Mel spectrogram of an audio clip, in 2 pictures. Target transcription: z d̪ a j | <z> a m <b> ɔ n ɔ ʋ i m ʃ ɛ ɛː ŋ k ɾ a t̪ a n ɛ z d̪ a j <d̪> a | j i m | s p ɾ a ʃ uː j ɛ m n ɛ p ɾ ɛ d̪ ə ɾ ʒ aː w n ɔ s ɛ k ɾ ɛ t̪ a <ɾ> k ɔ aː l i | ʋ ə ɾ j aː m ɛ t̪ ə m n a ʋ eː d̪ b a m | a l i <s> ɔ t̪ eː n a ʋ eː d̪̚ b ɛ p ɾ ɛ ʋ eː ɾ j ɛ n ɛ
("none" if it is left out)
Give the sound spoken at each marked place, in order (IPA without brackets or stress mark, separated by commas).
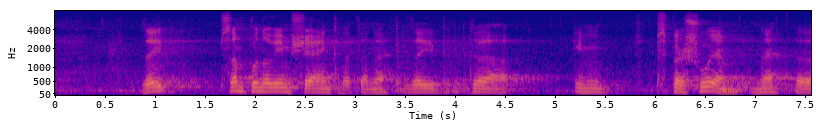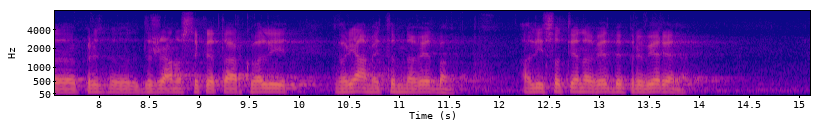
s, p, d̪, ɾ, s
